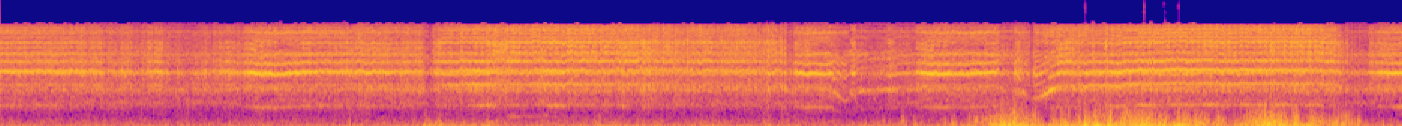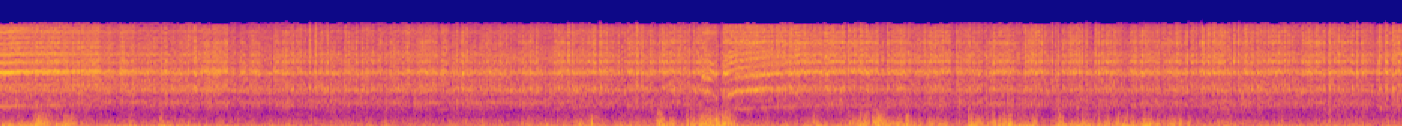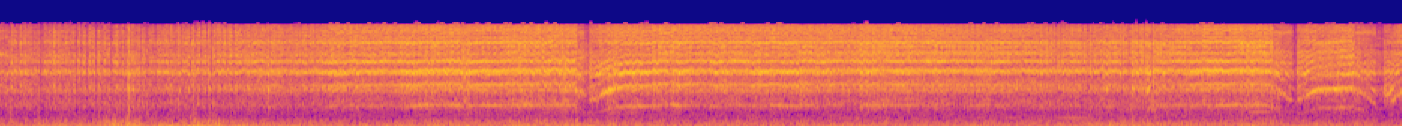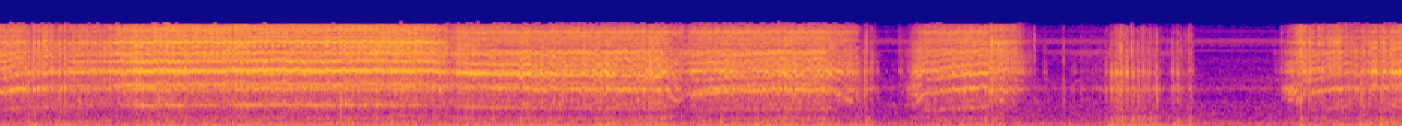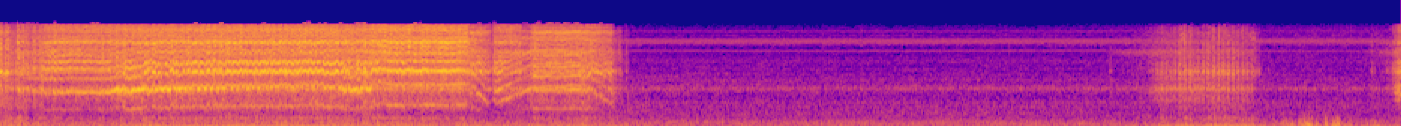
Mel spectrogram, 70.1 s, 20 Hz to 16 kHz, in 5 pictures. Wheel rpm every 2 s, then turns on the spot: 170, 160, 160, 160, 150, 150, 160, 170, 170, 170, 140, 160, 160, 170, 170, 160, 160, 160, 170, 170, 140, 150, 160, 160, 150, 80, 40, 60, 140, 140, 130, 30, 0, 0, 20.
52-54 62-64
